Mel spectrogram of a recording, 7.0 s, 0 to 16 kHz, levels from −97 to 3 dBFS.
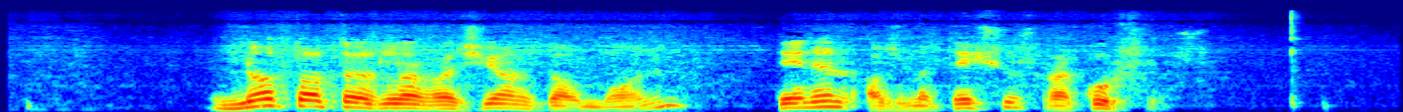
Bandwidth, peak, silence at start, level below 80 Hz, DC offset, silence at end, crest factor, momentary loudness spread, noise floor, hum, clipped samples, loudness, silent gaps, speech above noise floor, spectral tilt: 10.5 kHz; -2 dBFS; 1.05 s; -60 dBFS; under 0.1%; 1.35 s; 16 dB; 15 LU; -64 dBFS; none; under 0.1%; -17 LUFS; none; 48 dB; -7 dB/octave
